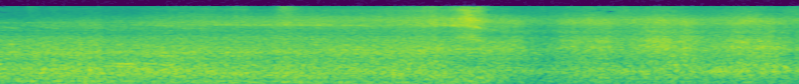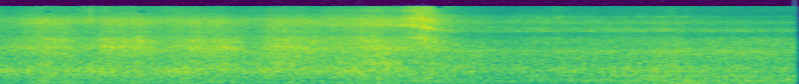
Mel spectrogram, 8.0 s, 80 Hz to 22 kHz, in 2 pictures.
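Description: East Midlands Railway HST with Class 43 power cars and Paxman VP185 diesel engines passing through the station at speed without stopping. Loud engine and rail noise, then a quick run of regular wheel clacks as the coaches go by over the rail joints, and the trailing power car near the end.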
